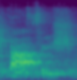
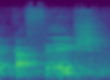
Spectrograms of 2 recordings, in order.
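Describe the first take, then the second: First: "cafés" with the stress on CA; first syllable of "cafés" stressed; wrongly stressed cafés. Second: "cafés" slowly, stress on FÉS; last syllable of "cafés" stressed and stretched; correct cafés. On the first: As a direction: say "cafés" as CÁ-fes. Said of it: "Não é me dá dois". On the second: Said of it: "é cafés". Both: Shown as a demonstration.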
